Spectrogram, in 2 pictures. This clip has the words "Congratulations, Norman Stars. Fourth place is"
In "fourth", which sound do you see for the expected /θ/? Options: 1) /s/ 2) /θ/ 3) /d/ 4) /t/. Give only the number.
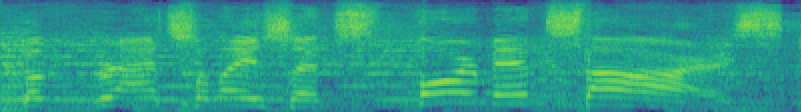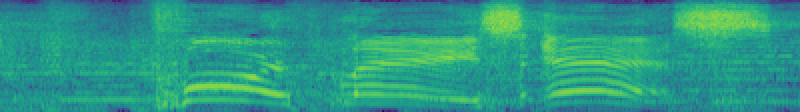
2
